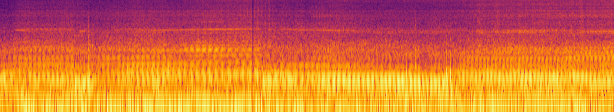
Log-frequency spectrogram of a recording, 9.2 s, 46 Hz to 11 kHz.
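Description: Kawasaki Z250 parallel-twin engine running under way while riding, holding fairly steady revs with small rises and falls, over a low rumble.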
